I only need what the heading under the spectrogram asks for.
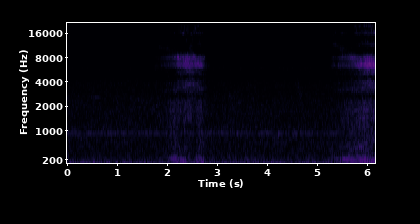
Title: American Bully Snoring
